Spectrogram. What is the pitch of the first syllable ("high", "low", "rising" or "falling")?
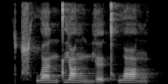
rising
